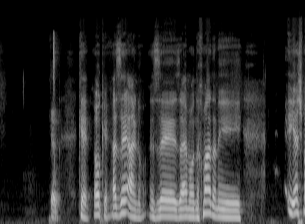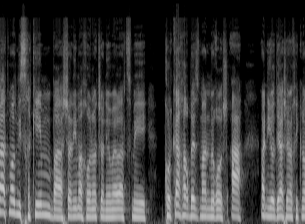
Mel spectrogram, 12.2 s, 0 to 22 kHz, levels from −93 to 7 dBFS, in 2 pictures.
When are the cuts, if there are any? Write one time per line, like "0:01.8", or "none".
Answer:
none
